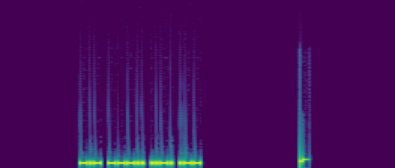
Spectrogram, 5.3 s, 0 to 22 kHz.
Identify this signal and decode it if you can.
Morse code, heard as a keyed tone, about 36 wpm, 700 Hz. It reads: K8FW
